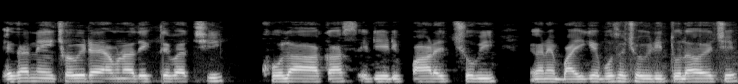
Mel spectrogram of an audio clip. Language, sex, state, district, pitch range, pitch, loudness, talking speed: Bengali, male, West Bengal, Jalpaiguri, 135-140 Hz, 135 Hz, -13 LUFS, 155 wpm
